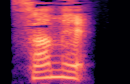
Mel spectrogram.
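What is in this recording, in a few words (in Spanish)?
"tiburon", español; Relaciona Palabras en Ingles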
